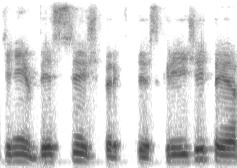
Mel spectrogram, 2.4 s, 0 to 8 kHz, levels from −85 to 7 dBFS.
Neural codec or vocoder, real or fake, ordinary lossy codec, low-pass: none; real; Opus, 24 kbps; 7.2 kHz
